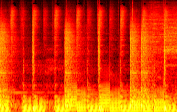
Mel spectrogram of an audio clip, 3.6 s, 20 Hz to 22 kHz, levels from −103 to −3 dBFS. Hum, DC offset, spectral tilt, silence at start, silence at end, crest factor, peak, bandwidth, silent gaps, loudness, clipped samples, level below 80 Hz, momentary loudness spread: none; under 0.1%; -5 dB/octave; 0 s; 0 s; 16 dB; -10 dBFS; over 20 kHz; none; -27 LUFS; under 0.1%; -34 dBFS; 7 LU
